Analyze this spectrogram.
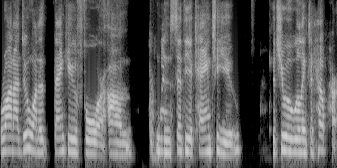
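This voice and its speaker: A woman speaks in a Southern US accent at a medium pitch. Her tone is bright and sharp, with fairly even intonation. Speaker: public relations executive. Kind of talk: panel discussion.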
